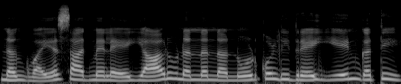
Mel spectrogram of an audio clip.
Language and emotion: Kannada, fearful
